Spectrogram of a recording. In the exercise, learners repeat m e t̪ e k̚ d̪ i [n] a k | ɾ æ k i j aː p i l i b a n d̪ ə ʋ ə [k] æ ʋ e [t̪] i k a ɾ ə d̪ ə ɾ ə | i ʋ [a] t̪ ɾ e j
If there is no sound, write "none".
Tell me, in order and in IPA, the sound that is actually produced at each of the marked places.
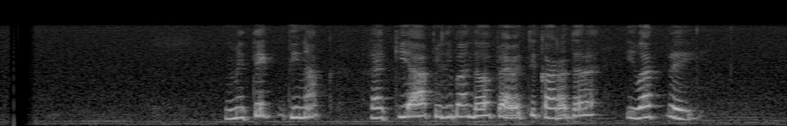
n, p, t̪, a

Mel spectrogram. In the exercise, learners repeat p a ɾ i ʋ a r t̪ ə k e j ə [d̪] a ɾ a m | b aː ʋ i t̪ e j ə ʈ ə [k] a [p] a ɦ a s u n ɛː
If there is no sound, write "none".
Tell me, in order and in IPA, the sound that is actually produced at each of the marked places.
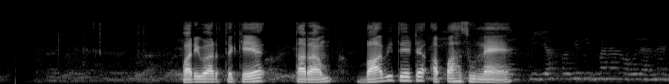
t̪, ʔ, p

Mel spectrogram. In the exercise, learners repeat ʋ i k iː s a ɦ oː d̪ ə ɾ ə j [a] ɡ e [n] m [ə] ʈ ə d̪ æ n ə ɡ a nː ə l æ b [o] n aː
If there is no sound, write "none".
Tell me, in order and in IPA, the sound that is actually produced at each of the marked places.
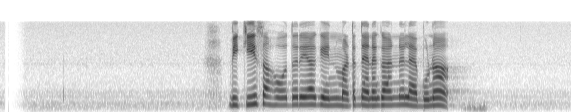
a, n, a, u

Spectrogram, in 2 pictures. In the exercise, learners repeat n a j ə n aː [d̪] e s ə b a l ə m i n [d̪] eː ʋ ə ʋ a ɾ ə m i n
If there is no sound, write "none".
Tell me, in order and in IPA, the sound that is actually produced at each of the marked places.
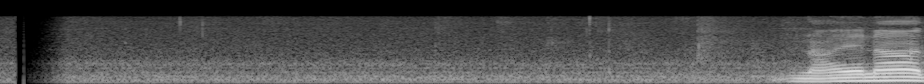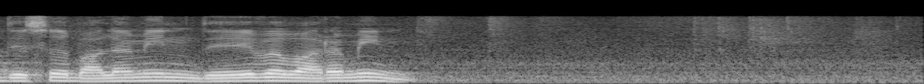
d̪, d̪

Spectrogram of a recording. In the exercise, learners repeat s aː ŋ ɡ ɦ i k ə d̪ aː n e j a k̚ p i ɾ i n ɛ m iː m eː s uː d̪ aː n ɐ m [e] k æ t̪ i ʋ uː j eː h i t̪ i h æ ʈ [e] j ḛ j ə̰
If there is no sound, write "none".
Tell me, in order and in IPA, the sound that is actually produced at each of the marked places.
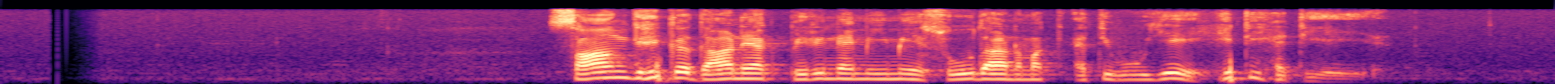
a, i

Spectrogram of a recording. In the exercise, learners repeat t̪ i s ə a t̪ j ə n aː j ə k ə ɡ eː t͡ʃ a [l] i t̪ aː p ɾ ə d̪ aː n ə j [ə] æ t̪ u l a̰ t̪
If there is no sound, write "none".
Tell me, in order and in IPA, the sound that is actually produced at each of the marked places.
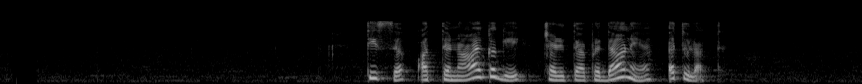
ɾ, ə

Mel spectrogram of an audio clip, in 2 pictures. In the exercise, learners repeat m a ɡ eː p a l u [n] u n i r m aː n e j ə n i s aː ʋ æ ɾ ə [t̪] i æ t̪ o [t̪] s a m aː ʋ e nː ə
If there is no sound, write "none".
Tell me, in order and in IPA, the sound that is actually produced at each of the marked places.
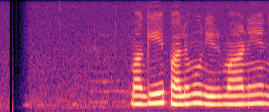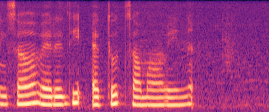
m, d̪, t̪

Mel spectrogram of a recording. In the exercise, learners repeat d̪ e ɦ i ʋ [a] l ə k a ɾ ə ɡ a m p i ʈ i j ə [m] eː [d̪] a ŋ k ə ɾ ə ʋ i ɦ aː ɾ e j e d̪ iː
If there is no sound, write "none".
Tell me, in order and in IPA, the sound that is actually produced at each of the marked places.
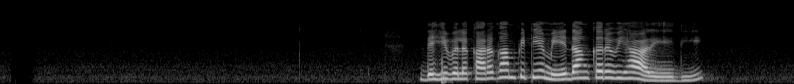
ə, m, d̪

